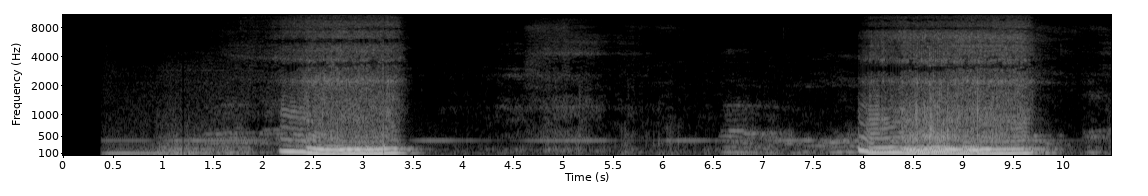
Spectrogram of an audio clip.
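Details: Dog snoring while lazing: loud rumbling snores on each breath in with quieter breaths out, about two breaths in ten seconds, over a steady background hum.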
